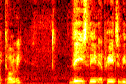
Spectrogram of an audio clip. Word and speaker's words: Ptolemy: which is actually ta you don't pronounce the p same with ptolemy you don't say paton you say ptolemy these then appear to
